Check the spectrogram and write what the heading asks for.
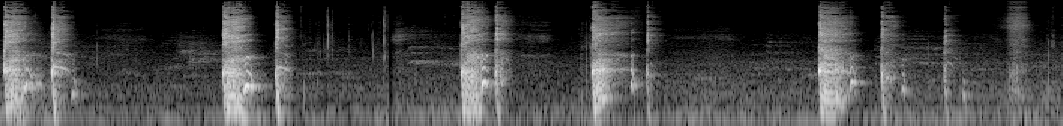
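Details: Girl's afternoon coughing fit that started weak and became violent, tagged as a barking cough: about five harsh cough bouts, each followed by a smaller cough, with throat clearing in a quiet room; cough.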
